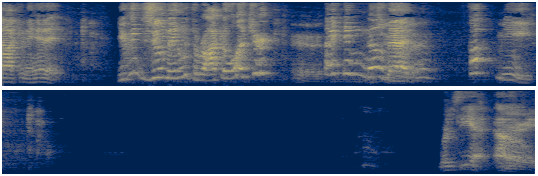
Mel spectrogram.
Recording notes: DISCLAIMER: We had some technical difficulties while recording that we didn't realize we had while recording. Do excuse the unusually bad sound quality.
